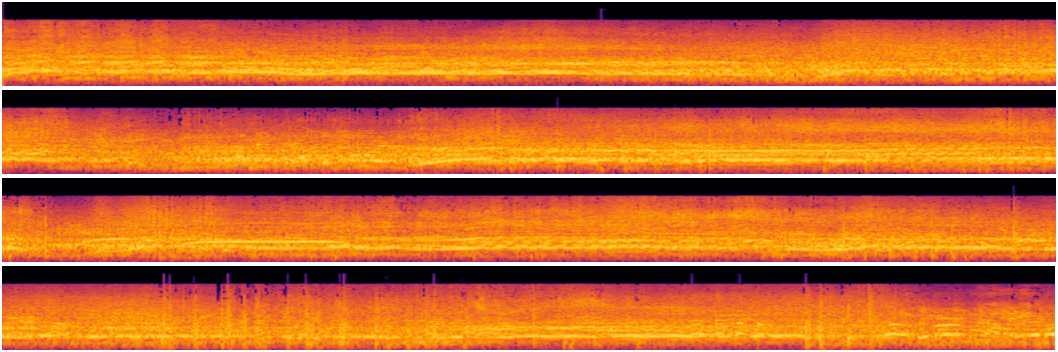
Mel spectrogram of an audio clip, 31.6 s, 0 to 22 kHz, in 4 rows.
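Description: NASCAR Cup car's V8 engine held at high revs during a burnout, its pitch wavering up and down as the throttle is worked, over the hiss and squeal of the spinning rear tyres.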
